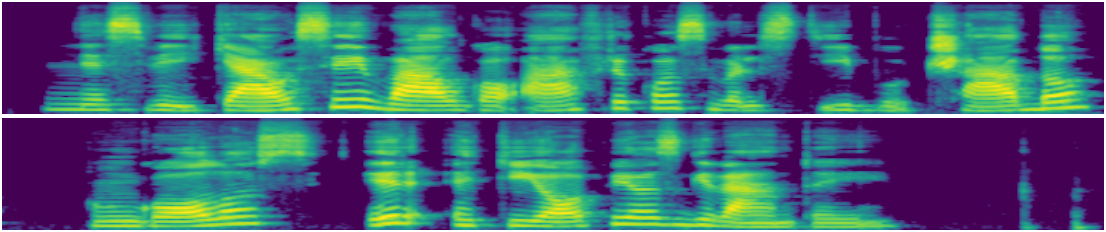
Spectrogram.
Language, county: Lithuanian, Utena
